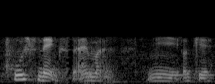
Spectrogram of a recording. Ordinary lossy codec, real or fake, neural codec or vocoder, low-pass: AAC, 16 kbps; real; none; 3.6 kHz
